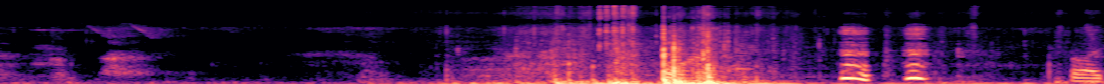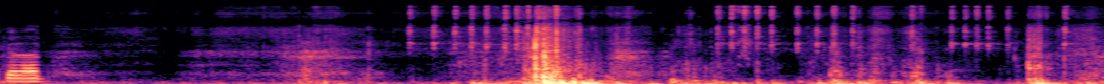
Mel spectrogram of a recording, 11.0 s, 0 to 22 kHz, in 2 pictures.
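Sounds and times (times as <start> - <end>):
bike tyres on rough dirt trail: 1.6 - 11.0
camera rattling: 7.6 - 11.0.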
